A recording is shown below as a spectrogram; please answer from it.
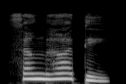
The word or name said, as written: ಸಂಘಾತಿ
